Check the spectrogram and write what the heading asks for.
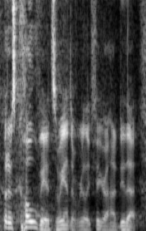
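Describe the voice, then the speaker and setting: A man's voice: mid-range voice, lively intonation, very fast. A man, a film director on a festival panel, telling casual stories with enthusiasm and emphasis. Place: festival theater stage before an audience. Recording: live stage mic with loud audience.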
